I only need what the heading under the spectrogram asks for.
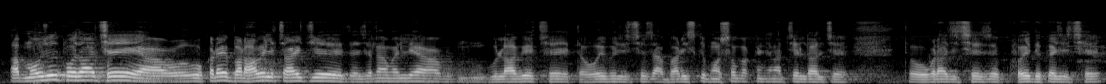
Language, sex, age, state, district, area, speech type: Maithili, male, 45-60, Bihar, Supaul, rural, spontaneous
